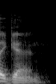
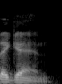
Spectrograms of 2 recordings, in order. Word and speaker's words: again: D dad again and notice by the way I'm not saying again I hear people all over the world who speak all different languages will say instead of saying again they'll say again because that's how it's spelled of course we don't typically say it that way I'm sure there are some accents that do but the average North American accent just says again with again kind of sound call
